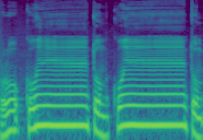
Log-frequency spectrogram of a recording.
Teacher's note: জিব্বাকে তা এর মাখরাজে নিয়ে যাব উপর দাঁতের গোড়ার কাছাকাছি নিয়ে নাক থেকে গুন্না করব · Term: ইফা, ইখফা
